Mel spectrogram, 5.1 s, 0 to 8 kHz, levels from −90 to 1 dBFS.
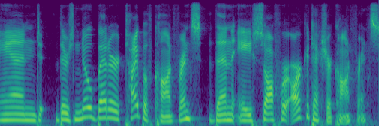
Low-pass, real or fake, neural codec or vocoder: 7.2 kHz; real; none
